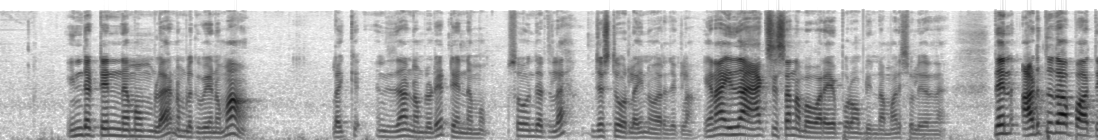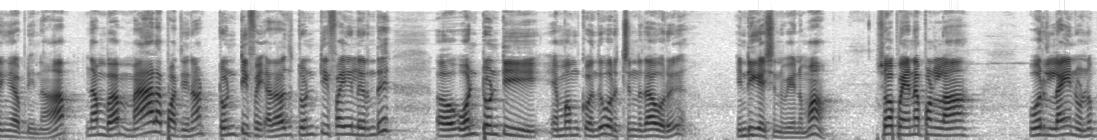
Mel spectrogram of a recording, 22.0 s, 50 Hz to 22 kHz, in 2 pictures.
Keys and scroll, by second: 6.3 Escape.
